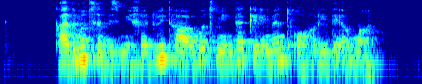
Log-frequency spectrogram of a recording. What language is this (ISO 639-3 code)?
kat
